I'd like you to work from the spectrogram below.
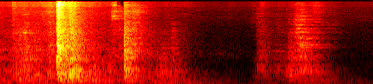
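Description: Tools go back into a tool chest drawer as a few close, solid wooden knocks and clunks with short rattles, with a louder pair early on and a softer one near the end.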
